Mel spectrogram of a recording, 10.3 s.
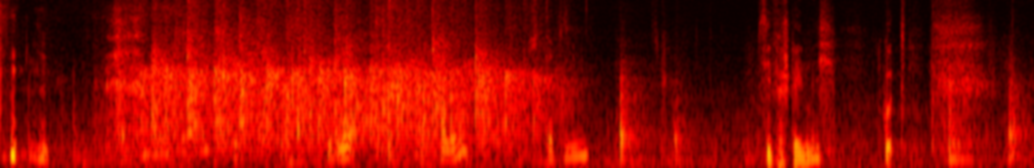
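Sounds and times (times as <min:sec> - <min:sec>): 
speech: 0:00.1 - 0:00.9, 0:03.4 - 0:03.8, 0:04.4 - 0:04.9, 0:05.5 - 0:06.0, 0:07.6 - 0:09.1
audience applause: 0:01.0 - 0:05.9.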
